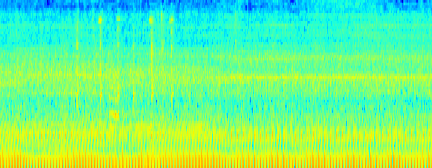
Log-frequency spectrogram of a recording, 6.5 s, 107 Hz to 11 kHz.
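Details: Stored Honda Rebel 250 Special (MC13-1103) start-up check: even, regular low thump at idle, steady and clean with no knocking or ticking; normal idle, no abnormal engine noise.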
